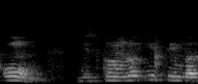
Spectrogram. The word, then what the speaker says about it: ohm: जैसे कि कोई गोला बना दो, इसको मिटा दो, दो लाइन ऐसे कर दे, या फिर सी, ठीक है, प्रोनाउंसिएशन OHM, ओम।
